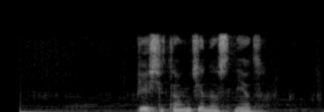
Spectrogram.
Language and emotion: Russian, neutral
